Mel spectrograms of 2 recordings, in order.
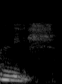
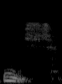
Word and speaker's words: niche: A niche is, it's pronounced niche, N-E-E-S-H, niche. Although it's spelled niche, but it's actually pronounced niche.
